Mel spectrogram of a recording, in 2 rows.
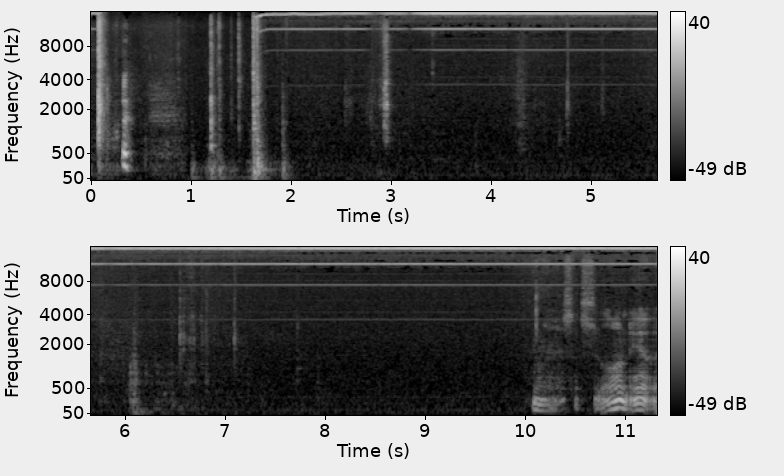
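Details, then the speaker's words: Daewoo-made Trackton DCP-061 5-inch CRT TV under repair, at power-on: a thin, steady high-pitched whine over quiet handling noises; the line output stage is squealing. "turn my C off first since this one's a bit live and dangerous yeah I can hear that squeal"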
